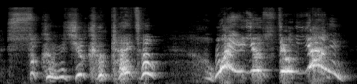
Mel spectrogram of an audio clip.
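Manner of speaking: high, loud, shrill demand; a boy shrieking at a ghost; shrieking Antonio. A narrator's reading. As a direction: scream the question at him.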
